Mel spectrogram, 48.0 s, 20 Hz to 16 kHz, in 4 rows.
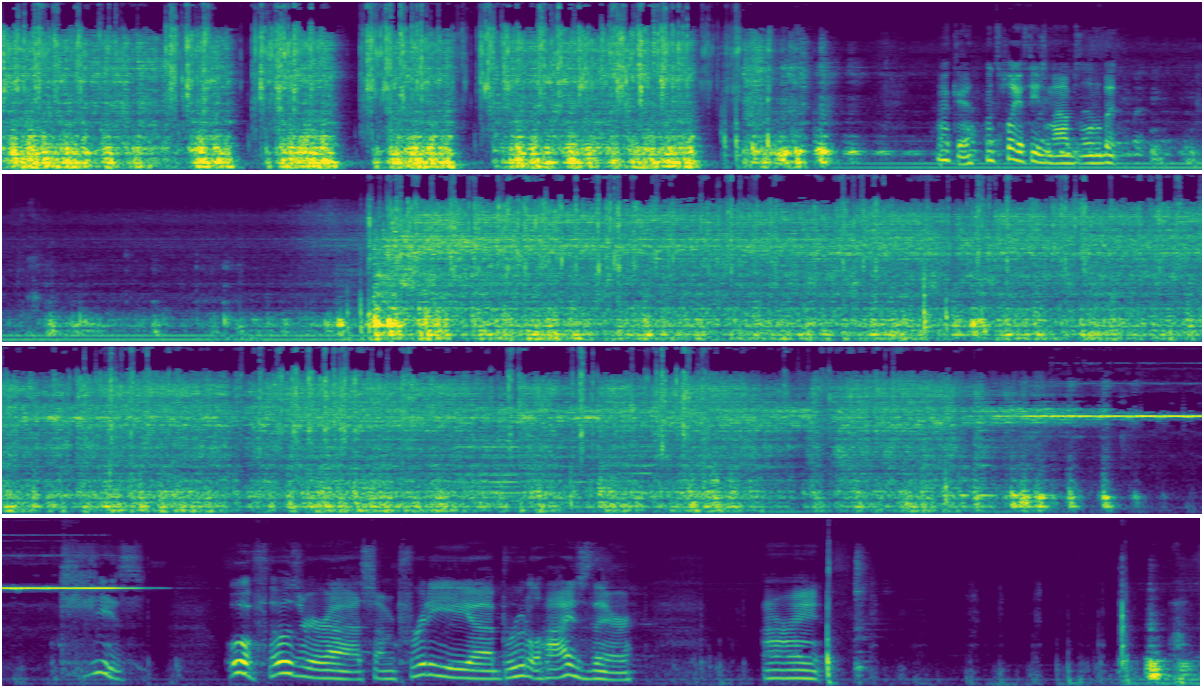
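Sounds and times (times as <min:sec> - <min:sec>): harsh fuzz pedal noise: 0:15.6 - 0:34.4.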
